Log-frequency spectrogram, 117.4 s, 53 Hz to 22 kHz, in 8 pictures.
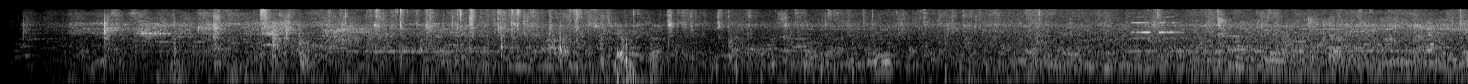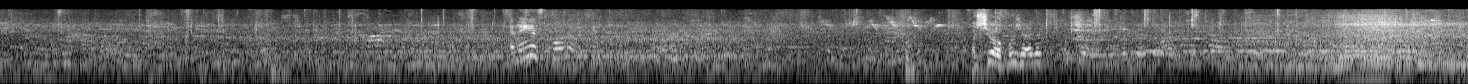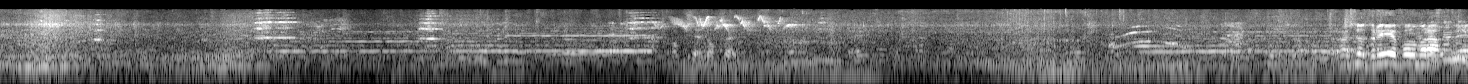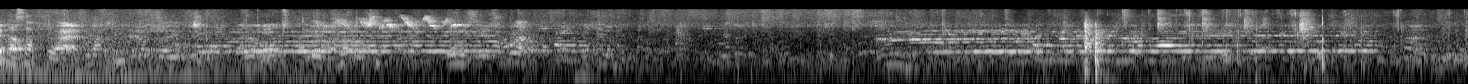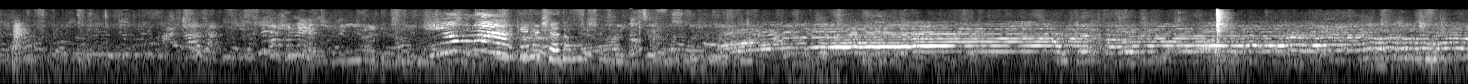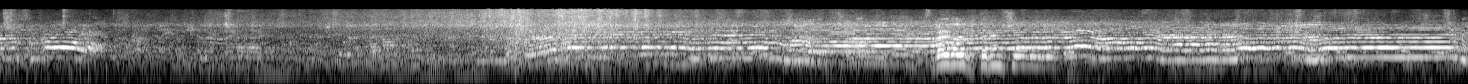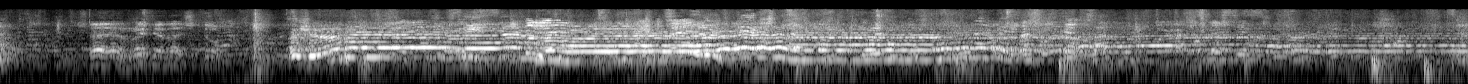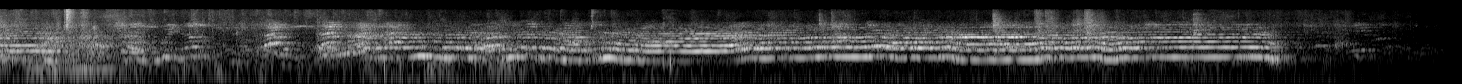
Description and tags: This recording was made in Medina, Marrakesh in February 2014.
